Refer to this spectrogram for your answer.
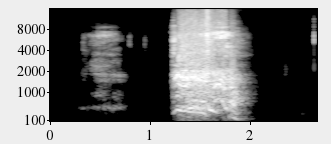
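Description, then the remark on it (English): A quiet intake of breath followed by a single loud sneeze that bursts out and fades within about a second, with silence around it. “It's making me sneeze already.”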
